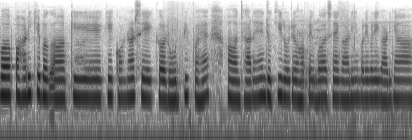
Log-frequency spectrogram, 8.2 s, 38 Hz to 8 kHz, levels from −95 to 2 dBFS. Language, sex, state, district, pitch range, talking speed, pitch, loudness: Hindi, female, Bihar, Vaishali, 185-200 Hz, 220 wpm, 190 Hz, -18 LUFS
